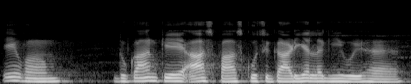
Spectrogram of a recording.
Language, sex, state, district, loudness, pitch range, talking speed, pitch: Hindi, male, Jharkhand, Palamu, -15 LUFS, 135-150 Hz, 130 wpm, 140 Hz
